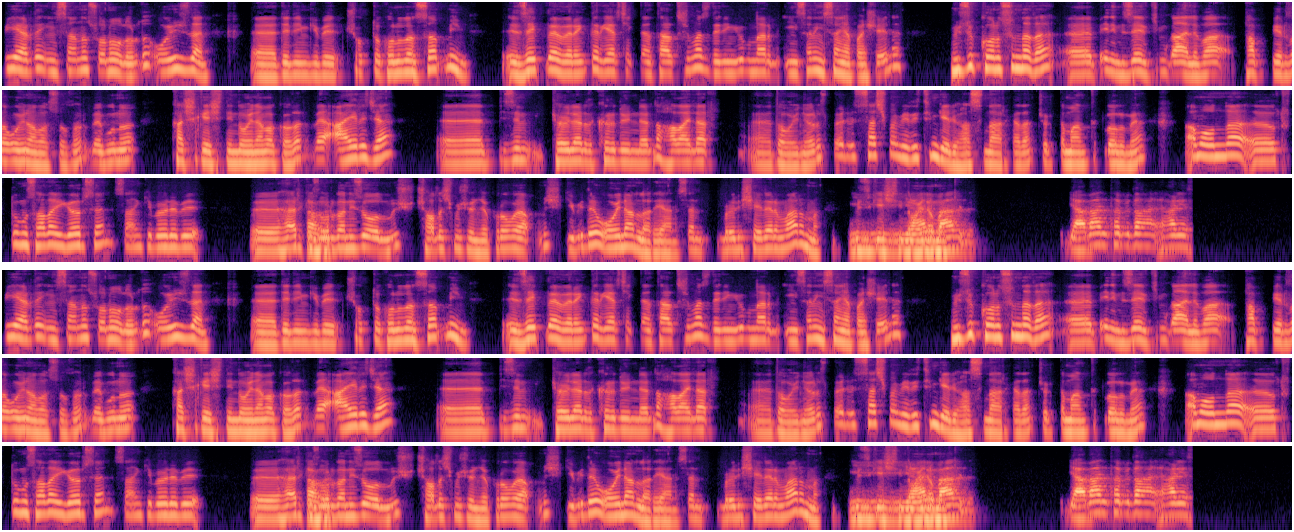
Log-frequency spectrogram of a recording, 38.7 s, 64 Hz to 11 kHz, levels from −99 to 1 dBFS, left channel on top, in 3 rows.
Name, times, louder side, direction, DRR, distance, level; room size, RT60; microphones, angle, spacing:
voice 1, 0.0-2.1 2.5-4.7 5.0-9.0 9.5-14.2 14.6-16.8 17.3-20.0 20.4-27.8 28.3-34.0 34.3-35.3, equal, 5° left, 2.1 m, -21 dB
voice 2, 34.3-35.5 36.4-37.7, right 2 dB, 20° right, 1.7 m, -19 dB
head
